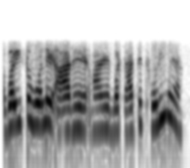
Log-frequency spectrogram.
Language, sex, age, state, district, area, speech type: Hindi, female, 18-30, Bihar, Samastipur, rural, conversation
